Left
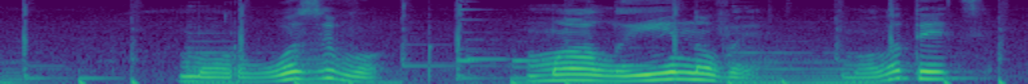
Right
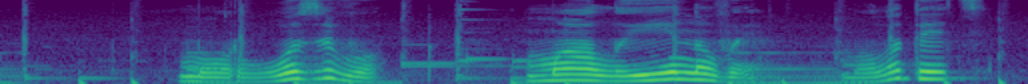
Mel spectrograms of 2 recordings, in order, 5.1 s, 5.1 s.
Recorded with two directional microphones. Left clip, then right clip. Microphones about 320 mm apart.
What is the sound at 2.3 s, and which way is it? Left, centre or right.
Music, centre.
